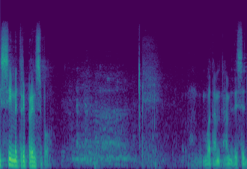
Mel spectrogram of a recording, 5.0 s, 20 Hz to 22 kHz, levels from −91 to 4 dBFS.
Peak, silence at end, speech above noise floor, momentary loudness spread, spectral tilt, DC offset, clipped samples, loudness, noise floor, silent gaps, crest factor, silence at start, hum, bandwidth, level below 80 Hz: -10 dBFS; 0 s; 32 dB; 24 LU; -5 dB/octave; under 0.1%; under 0.1%; -30 LUFS; -61 dBFS; none; 24 dB; 0 s; none; 12.5 kHz; -64 dBFS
